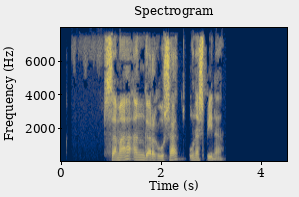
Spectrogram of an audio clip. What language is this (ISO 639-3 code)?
cat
